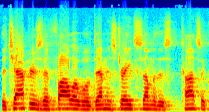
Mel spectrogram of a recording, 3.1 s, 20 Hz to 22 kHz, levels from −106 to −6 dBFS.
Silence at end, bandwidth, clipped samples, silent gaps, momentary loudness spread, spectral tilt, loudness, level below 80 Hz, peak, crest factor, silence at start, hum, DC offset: 0 s; 15 kHz; 0.8%; none; 5 LU; -6 dB/octave; -11 LUFS; -52 dBFS; 0 dBFS; 10 dB; 0.05 s; none; under 0.1%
